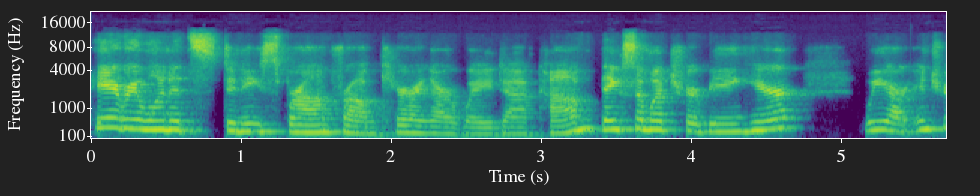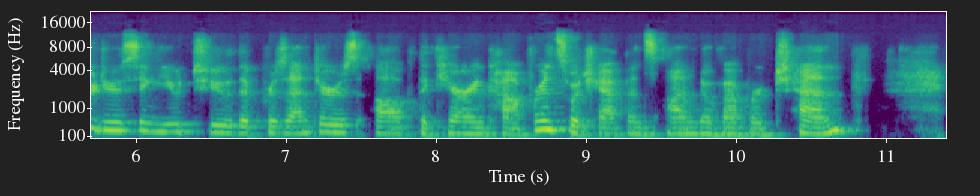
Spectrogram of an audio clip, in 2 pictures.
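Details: Adult woman; typical speech.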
